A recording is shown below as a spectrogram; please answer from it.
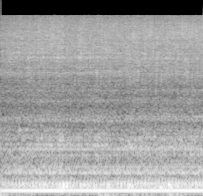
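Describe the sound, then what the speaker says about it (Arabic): A kitchen sink garbage disposal with internal blades runs steadily, its motor humming and grinding at a constant pitch, loud and alone. "سامعين صوت زي خلاط، زي مفرمه"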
